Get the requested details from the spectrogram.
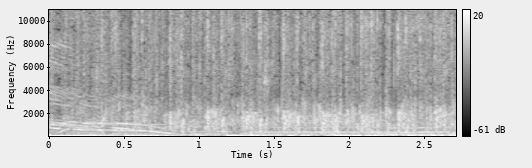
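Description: An audience applauds loudly and steadily for a few seconds, a dense wash of clapping, with a brief descending musical tone and a sustained note sounding underneath.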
